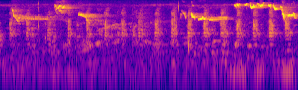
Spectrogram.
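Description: Small birds chirping: several short, high whistled calls, some sliding down in pitch, mixed with quick chips.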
